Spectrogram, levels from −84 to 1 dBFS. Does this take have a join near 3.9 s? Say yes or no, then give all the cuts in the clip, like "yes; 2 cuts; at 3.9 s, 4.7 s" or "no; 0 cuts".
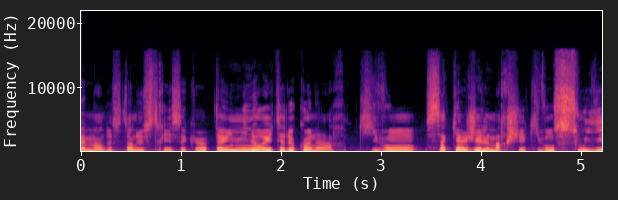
no; 1 cut; at 1.3 s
